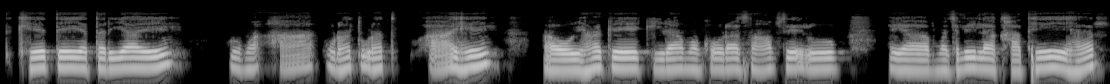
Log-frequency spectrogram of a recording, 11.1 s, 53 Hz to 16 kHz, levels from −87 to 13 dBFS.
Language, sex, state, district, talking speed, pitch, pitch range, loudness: Chhattisgarhi, male, Chhattisgarh, Jashpur, 130 wpm, 155 Hz, 145-165 Hz, -17 LUFS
